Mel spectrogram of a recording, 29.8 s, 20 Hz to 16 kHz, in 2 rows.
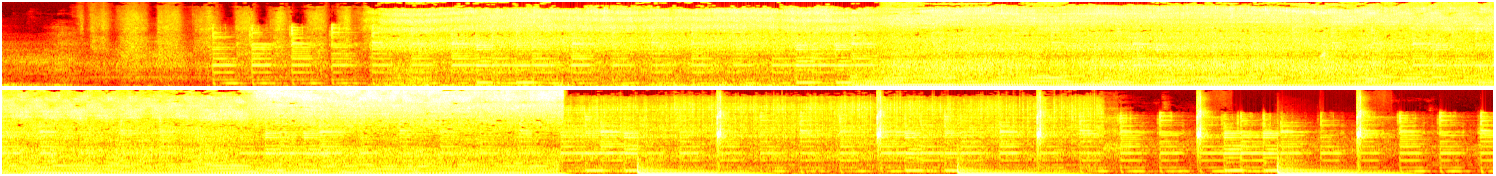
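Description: Background music over the steady hiss and roar of a brazing torch heating the copper refrigerant line joints of a replacement evaporator coil, loudest from about 8 to 20 seconds in.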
